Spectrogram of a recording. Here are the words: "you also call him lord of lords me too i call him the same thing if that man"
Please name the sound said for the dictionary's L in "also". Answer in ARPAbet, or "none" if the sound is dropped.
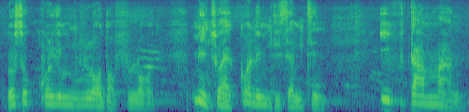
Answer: none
